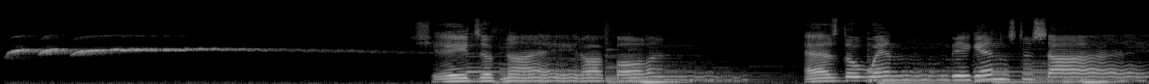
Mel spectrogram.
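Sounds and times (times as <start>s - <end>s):
whistling at the opening of a song: 0.0s - 4.3s
speech: 4.2s - 7.0s, 8.0s - 11.4s.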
